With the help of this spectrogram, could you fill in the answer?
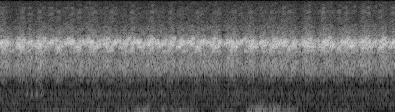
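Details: Rural night frogs in full chorus: countless rapid, pulsing croaks blend into one loud, even trilling drone, with soft low-pitched thumps in the background.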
